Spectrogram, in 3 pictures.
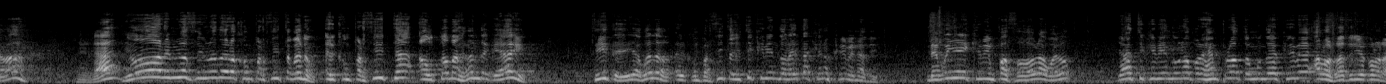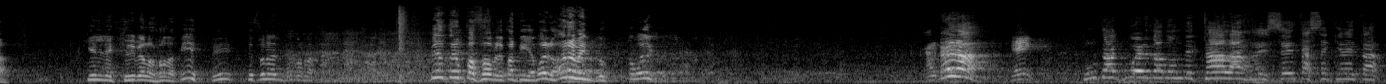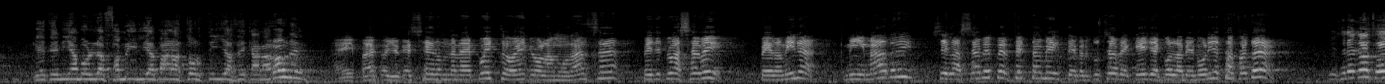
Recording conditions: live audience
